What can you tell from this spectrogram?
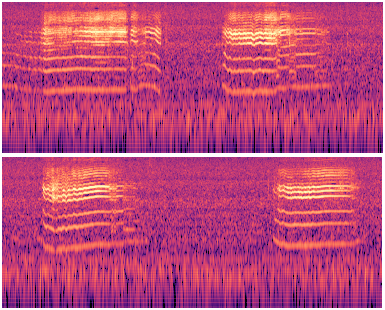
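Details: Purrcy, a Devon Rex cat, meowing in reaction to human sneezing: four drawn-out, slightly falling meows spaced about two to three seconds apart, with a person's sneezes nearby.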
